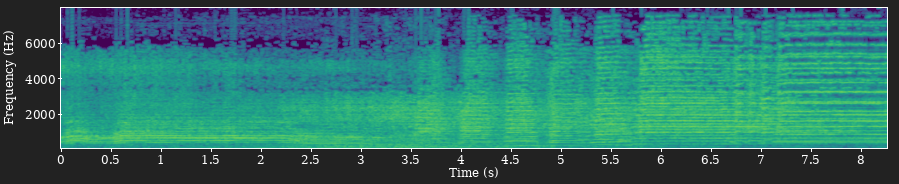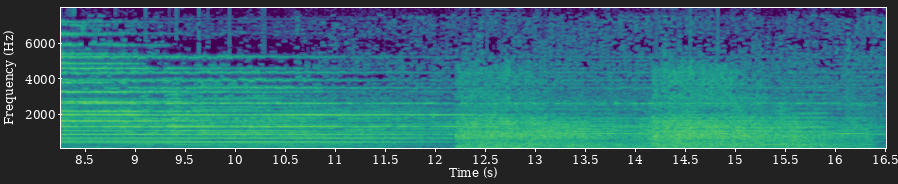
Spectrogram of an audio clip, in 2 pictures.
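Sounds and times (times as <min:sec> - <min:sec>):
train whistle blowing: 0:00.0 - 0:03.0, 0:03.6 - 0:12.2
train rumbling: 0:00.0 - 0:07.0, 0:09.2 - 0:16.5.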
